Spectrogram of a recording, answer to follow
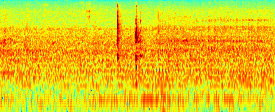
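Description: Steady low background hum and hiss of room noise, with two faint short clicks about halfway through.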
